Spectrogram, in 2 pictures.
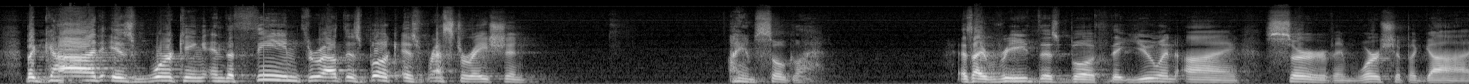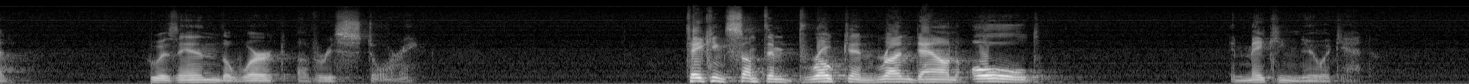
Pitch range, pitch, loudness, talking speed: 95-140 Hz, 120 Hz, -14 LUFS, 95 wpm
